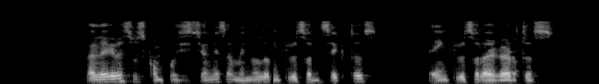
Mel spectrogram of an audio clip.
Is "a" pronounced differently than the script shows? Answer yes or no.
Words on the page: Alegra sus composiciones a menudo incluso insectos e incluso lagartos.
no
